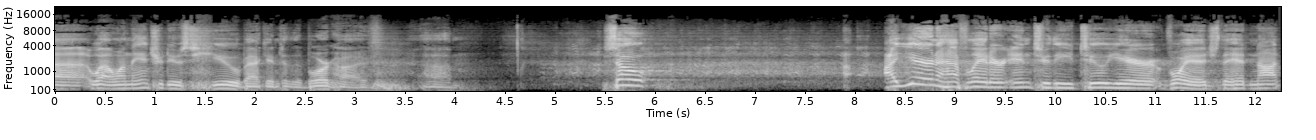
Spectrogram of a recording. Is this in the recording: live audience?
yes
